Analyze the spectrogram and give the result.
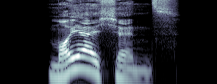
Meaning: genitive singular of Mäuerchen
- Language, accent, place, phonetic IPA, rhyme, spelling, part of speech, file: German, Germany, Berlin, [ˈmɔɪ̯ɐçəns], -ɔɪ̯ɐçəns, Mäuerchens, noun, De-Mäuerchens.ogg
